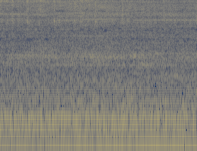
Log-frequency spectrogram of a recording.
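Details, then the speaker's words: Walk-in freezer compressor after shutting off in a pump-down test: a steady low hum with a constant rushing hiss as gas leaks back past internally (possibly weak reeds or relief valve), so it can't pump down, which destroyed the start components; replacement needed. "Yeah, you can hear it. It's leaking past. Sad cuz it still works, you know."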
